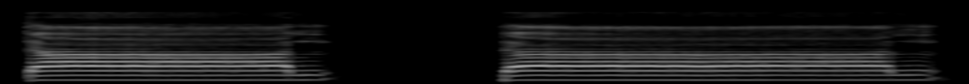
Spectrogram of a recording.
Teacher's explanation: জিহ্বার আগা সামনের উপরে দুই দাঁতের গোড়ায় লাগান লাগিয়ে আপনারা এই অক্ষরটা উচ্চারণ করেন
